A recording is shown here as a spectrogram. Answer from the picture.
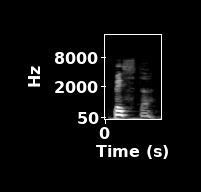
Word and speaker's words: Bicester: Okay, so Bicester, we just forget that C is in there. We just pretend that we don't see the C. We don't see it.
